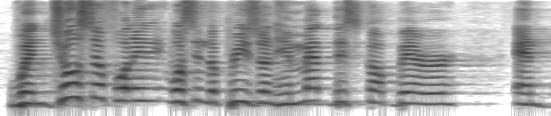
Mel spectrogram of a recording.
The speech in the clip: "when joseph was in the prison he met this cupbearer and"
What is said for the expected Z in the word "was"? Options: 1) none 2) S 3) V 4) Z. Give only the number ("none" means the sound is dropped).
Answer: 2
